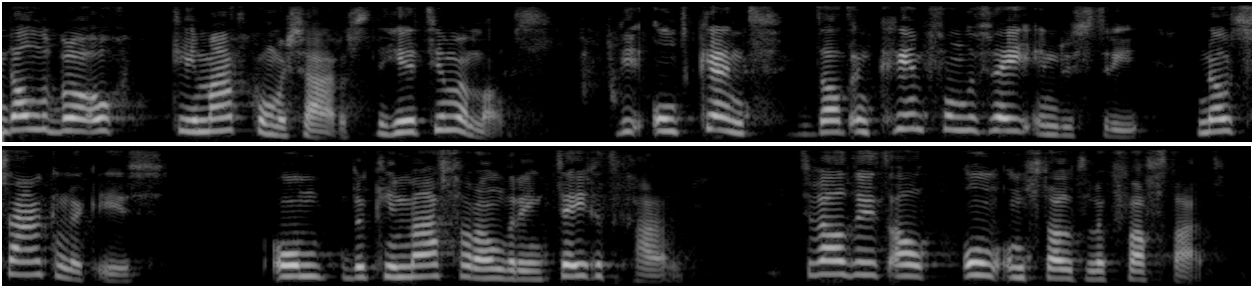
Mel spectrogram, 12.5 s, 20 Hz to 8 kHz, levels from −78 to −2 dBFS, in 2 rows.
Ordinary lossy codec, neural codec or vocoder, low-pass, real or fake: none; codec, 16 kHz, 8 kbps, FunCodec, trained on LibriTTS, 25 frames a second; 7.2 kHz; fake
